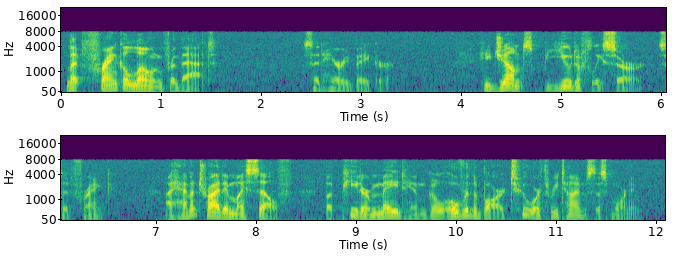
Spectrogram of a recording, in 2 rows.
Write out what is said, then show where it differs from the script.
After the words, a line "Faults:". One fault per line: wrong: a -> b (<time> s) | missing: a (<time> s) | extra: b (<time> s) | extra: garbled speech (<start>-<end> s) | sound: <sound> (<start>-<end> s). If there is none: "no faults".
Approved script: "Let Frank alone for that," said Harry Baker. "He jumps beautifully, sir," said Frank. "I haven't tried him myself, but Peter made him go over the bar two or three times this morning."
"Let Frank alone for that," said Harry Baker. "He jumps beautifully, sir," said Frank. "I haven't tried him myself, but Peter made him go over the bar two or three times this morning."
Faults:
no faults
